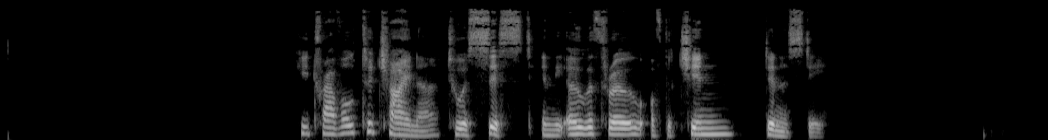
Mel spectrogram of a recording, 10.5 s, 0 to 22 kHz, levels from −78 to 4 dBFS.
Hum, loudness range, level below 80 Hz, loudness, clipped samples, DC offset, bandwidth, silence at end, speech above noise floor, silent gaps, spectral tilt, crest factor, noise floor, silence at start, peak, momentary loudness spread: none; 9 LU; -66 dBFS; -25 LUFS; under 0.1%; under 0.1%; 16.5 kHz; 2.25 s; over 65 dB; none; -4 dB/octave; 20 dB; under -90 dBFS; 3 s; -8 dBFS; 12 LU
